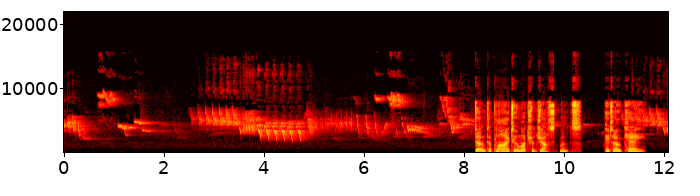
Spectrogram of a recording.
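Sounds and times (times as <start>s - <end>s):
birds chirping and singing: 0.0s - 8.2s, 9.8s - 12.0s
bird trill: 2.6s - 8.2s, 10.4s - 12.0s.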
